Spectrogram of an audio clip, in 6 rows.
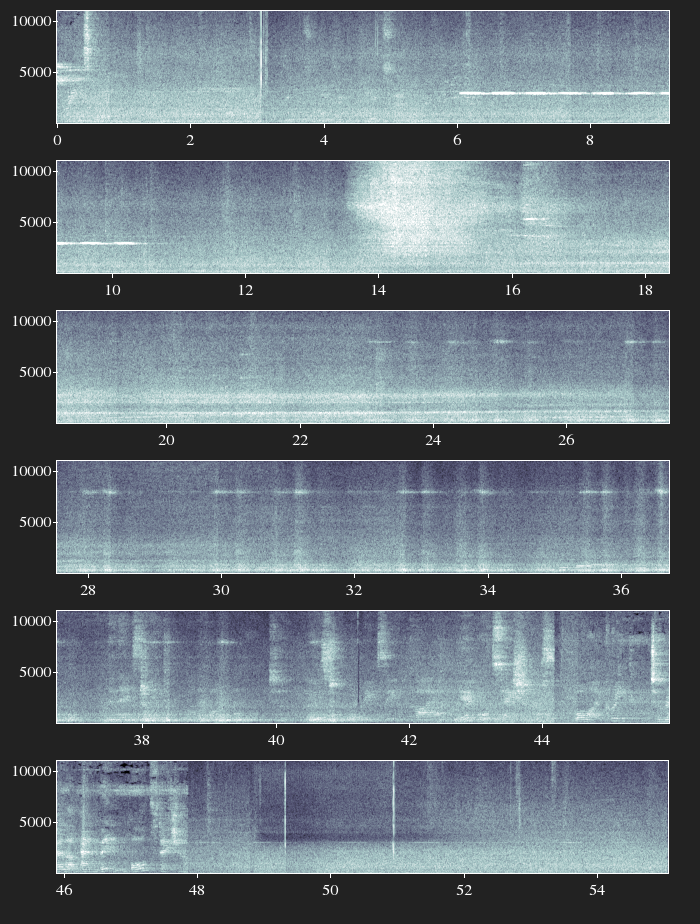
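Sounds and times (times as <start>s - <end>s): loud hiss of air: 13.6s - 16.8s.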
